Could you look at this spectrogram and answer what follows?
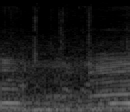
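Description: Heifers mooing at a cattle market in Baramati, long drawn-out lowing calls close by and fairly loud over a busy market background.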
